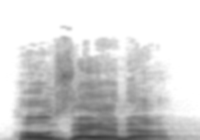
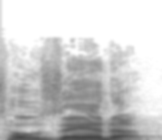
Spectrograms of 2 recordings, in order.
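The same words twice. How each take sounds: First: Hosanna shouted out, much higher and louder; shout of praise. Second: Raised, ringing Hosanna, higher and louder; exclamation of praise. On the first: Preacher crying out praise to the King, full shout. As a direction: cry Hosanna at the top of your voice. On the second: Preacher showing the church how to praise, loud exclamation. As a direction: call out Hosanna with rising joy. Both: Shown as a demonstration. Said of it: "There should be an exclamation of praise".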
